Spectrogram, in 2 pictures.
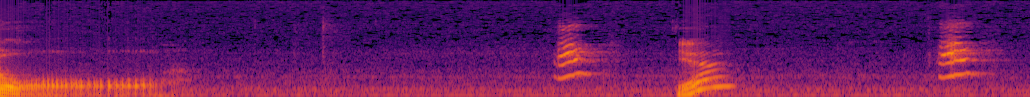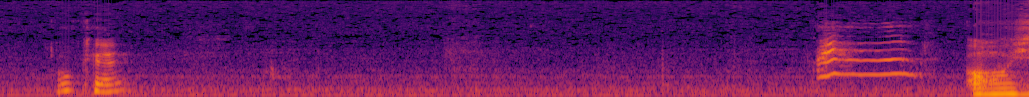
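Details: House cat in conversation with its owner indoors: brief scattered meows, mostly short and falling, spaced a second or two apart, with a louder human sound at the start and a low steady hum throughout.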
